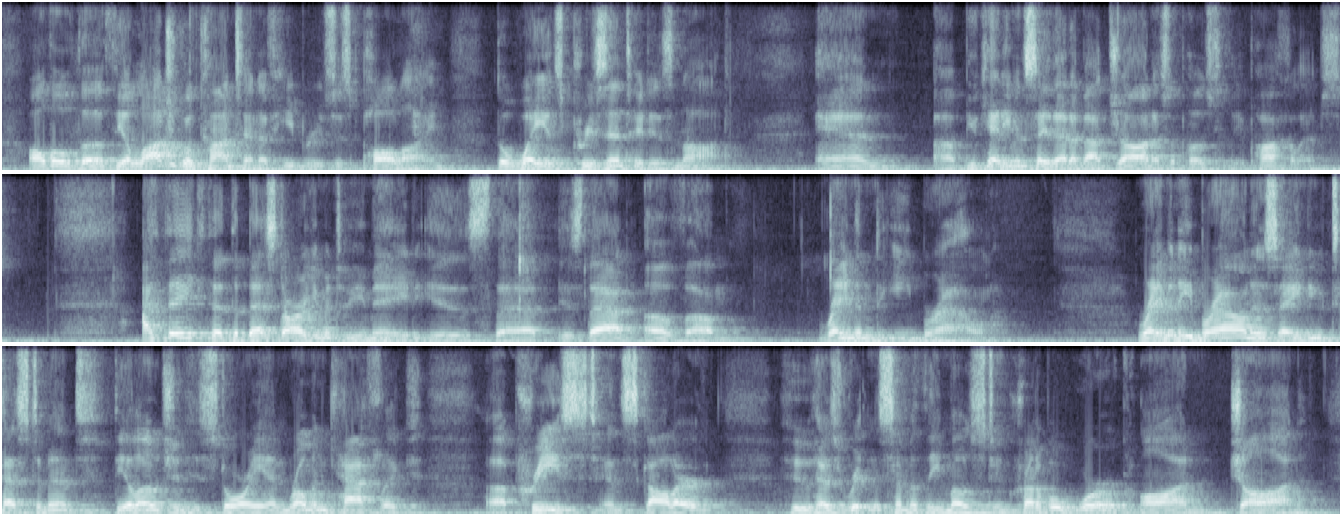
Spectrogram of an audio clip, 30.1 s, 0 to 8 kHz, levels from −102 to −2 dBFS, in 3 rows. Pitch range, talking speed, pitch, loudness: 95-125 Hz, 145 wpm, 110 Hz, -14 LUFS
